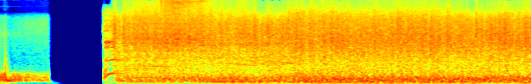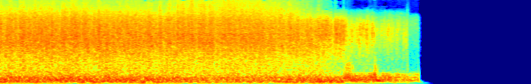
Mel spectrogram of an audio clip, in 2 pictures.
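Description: Rapid explosive hit effects crash and roar continuously.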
